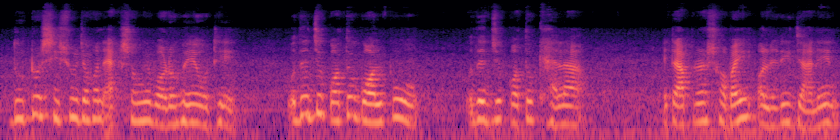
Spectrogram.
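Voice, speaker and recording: A woman narrating a casual family vlog, speaking informally and haltingly with English words mixed in. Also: mid-range voice, slight background noise, rough recording. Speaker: family vlogger. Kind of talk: casual personal narration to viewers.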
